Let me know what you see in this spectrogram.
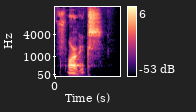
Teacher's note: Thorax has two syllables and the stress is at the first one. The first syllable is four.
